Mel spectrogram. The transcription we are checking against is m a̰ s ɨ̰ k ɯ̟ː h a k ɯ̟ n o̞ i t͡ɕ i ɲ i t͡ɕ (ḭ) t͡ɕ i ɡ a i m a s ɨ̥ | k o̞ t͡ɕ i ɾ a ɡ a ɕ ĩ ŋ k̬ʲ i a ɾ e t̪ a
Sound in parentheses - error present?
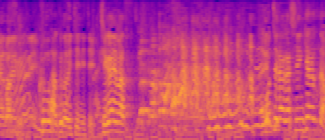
no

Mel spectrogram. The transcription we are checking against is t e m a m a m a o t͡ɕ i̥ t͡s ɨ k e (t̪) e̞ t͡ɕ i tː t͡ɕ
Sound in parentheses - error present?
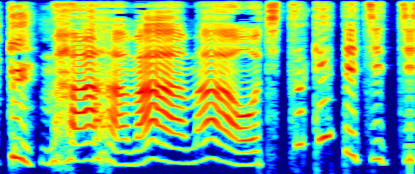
no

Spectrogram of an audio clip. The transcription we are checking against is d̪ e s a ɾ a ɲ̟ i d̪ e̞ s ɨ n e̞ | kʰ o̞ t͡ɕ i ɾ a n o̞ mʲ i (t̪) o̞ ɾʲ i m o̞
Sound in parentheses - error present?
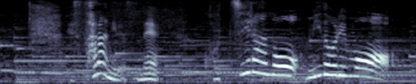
yes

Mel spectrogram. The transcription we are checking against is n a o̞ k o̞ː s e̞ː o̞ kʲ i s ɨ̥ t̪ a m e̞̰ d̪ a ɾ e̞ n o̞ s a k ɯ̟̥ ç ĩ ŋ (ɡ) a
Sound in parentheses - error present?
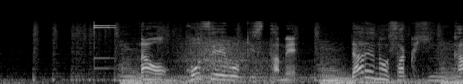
yes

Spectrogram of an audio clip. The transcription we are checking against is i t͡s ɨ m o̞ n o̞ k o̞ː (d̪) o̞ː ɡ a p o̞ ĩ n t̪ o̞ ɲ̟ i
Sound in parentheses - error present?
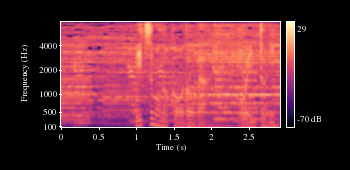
no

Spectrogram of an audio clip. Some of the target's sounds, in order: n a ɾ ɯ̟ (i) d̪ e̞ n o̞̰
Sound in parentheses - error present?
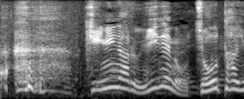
no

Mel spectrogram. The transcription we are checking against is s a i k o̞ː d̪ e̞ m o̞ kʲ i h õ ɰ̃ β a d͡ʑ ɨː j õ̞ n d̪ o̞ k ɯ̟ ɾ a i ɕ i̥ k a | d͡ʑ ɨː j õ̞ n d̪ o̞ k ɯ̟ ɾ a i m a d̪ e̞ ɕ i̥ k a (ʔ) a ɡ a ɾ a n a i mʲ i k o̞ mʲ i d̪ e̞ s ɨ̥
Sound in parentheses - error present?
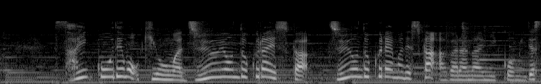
no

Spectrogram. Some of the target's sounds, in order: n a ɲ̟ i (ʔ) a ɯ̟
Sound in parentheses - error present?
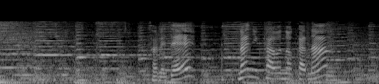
yes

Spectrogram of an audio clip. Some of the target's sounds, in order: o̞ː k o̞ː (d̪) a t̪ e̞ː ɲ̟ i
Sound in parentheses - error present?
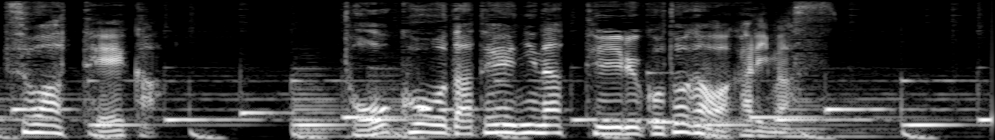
no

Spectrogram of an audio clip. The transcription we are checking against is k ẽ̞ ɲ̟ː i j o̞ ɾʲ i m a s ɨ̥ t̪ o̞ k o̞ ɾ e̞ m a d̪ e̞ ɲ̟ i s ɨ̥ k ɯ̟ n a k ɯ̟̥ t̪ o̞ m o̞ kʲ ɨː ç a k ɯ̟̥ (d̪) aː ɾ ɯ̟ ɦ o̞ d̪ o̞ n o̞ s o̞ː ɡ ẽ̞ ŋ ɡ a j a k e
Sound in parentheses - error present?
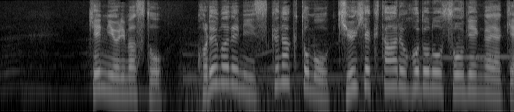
yes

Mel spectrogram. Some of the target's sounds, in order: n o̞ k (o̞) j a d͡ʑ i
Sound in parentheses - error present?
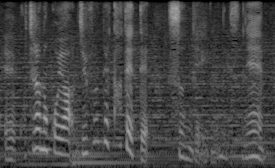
no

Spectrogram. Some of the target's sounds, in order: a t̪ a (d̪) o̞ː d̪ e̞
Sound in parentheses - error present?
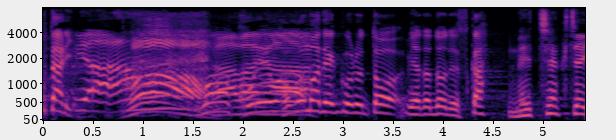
no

